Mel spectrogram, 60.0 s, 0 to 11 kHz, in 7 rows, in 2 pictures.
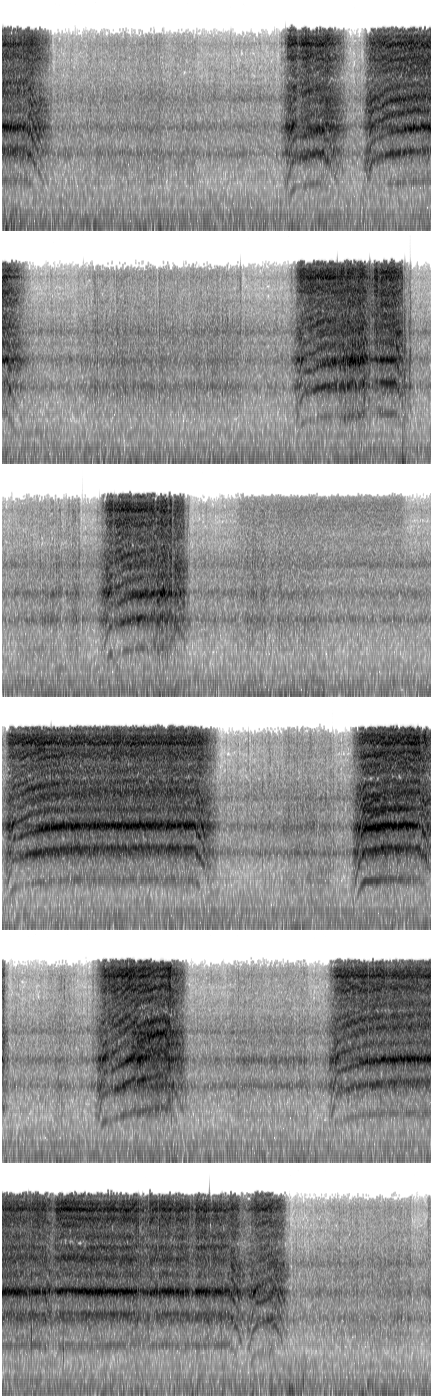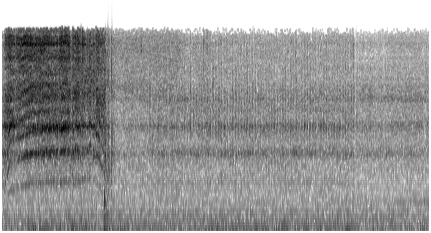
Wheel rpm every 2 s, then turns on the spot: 60, 20, 20, 70, 60, 20, 10, 110, 60, 60, 60, 10, 20, 150, 140, 20, 90, 30, 100, 20, 80, 160, 160, 140, 30, 40, 110, 10, 20, 10.
2-4 10-14 16-18 20-24 30-32 34-36 38-40 48-50 54-60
